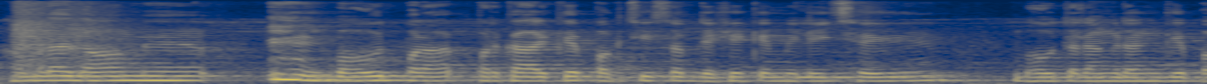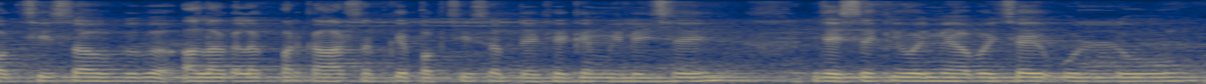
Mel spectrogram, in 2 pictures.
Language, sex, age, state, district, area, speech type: Maithili, male, 18-30, Bihar, Sitamarhi, rural, spontaneous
